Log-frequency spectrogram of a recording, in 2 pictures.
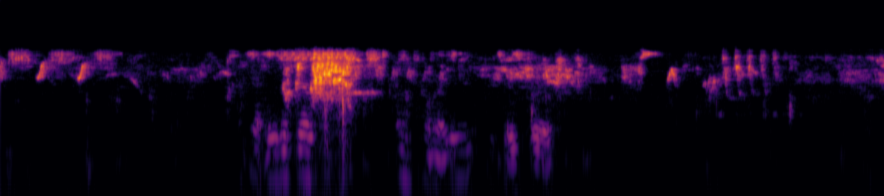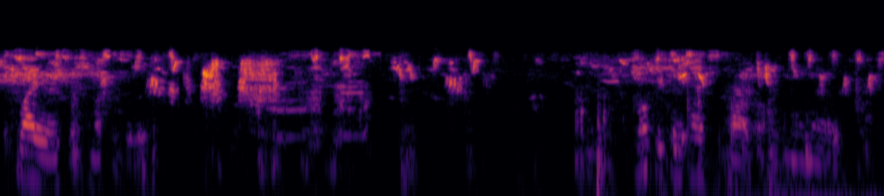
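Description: Pet therapy birds coo and chirp in scattered bursts of varied calls, close and fairly clear, with a voice speaking among them.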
